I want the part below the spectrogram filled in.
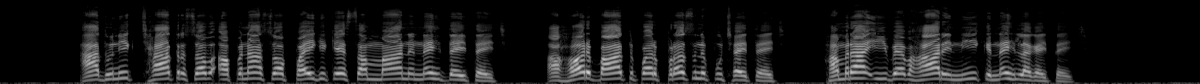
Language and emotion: Maithili, disgusted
